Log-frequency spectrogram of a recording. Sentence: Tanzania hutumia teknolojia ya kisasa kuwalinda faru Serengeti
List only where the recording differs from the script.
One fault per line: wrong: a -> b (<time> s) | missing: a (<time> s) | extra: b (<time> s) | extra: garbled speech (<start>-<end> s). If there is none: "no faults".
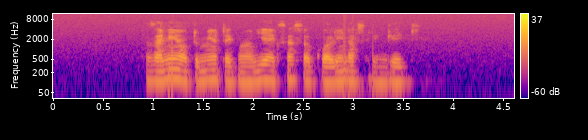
missing: faru (3.0 s)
